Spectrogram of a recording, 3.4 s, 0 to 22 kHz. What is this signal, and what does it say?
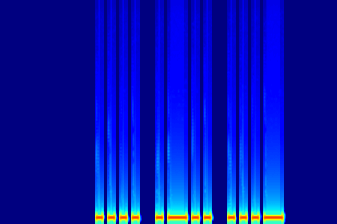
Morse code, heard as a keyed tone, about 20 wpm, 700 Hz. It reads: HLV
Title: USA Call Sign Postfixes - 3 Letters 20wpm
